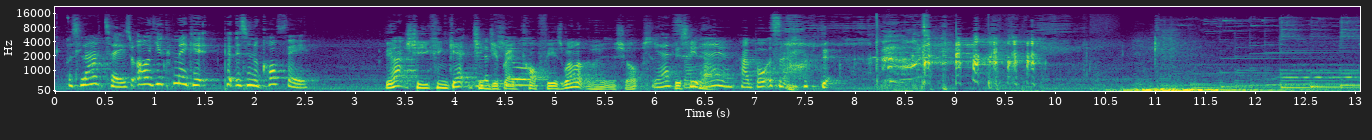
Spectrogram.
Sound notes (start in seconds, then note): 7.2 both laughing; 11.0 festive music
